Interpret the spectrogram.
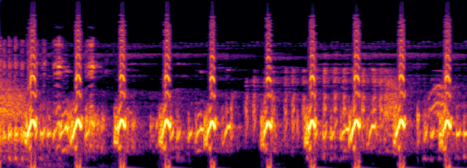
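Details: Lure recording of a White-breasted waterhen (ruak-ruak), used for trapping: hoarse, honking notes repeated roughly every half second, with a denser, overlapping burst of croaks at the start.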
